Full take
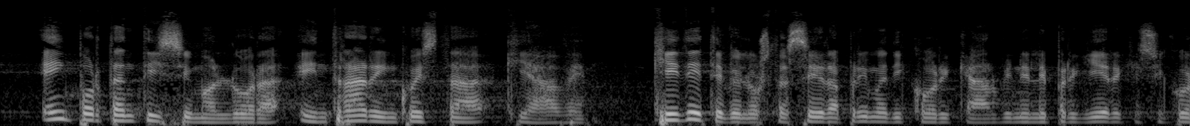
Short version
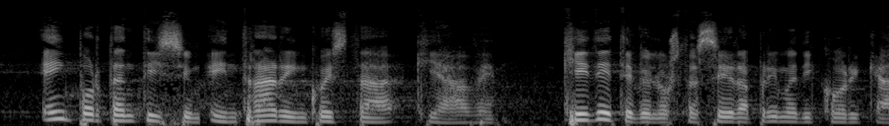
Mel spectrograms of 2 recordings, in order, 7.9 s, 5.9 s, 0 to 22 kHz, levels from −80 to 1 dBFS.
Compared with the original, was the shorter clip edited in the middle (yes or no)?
yes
